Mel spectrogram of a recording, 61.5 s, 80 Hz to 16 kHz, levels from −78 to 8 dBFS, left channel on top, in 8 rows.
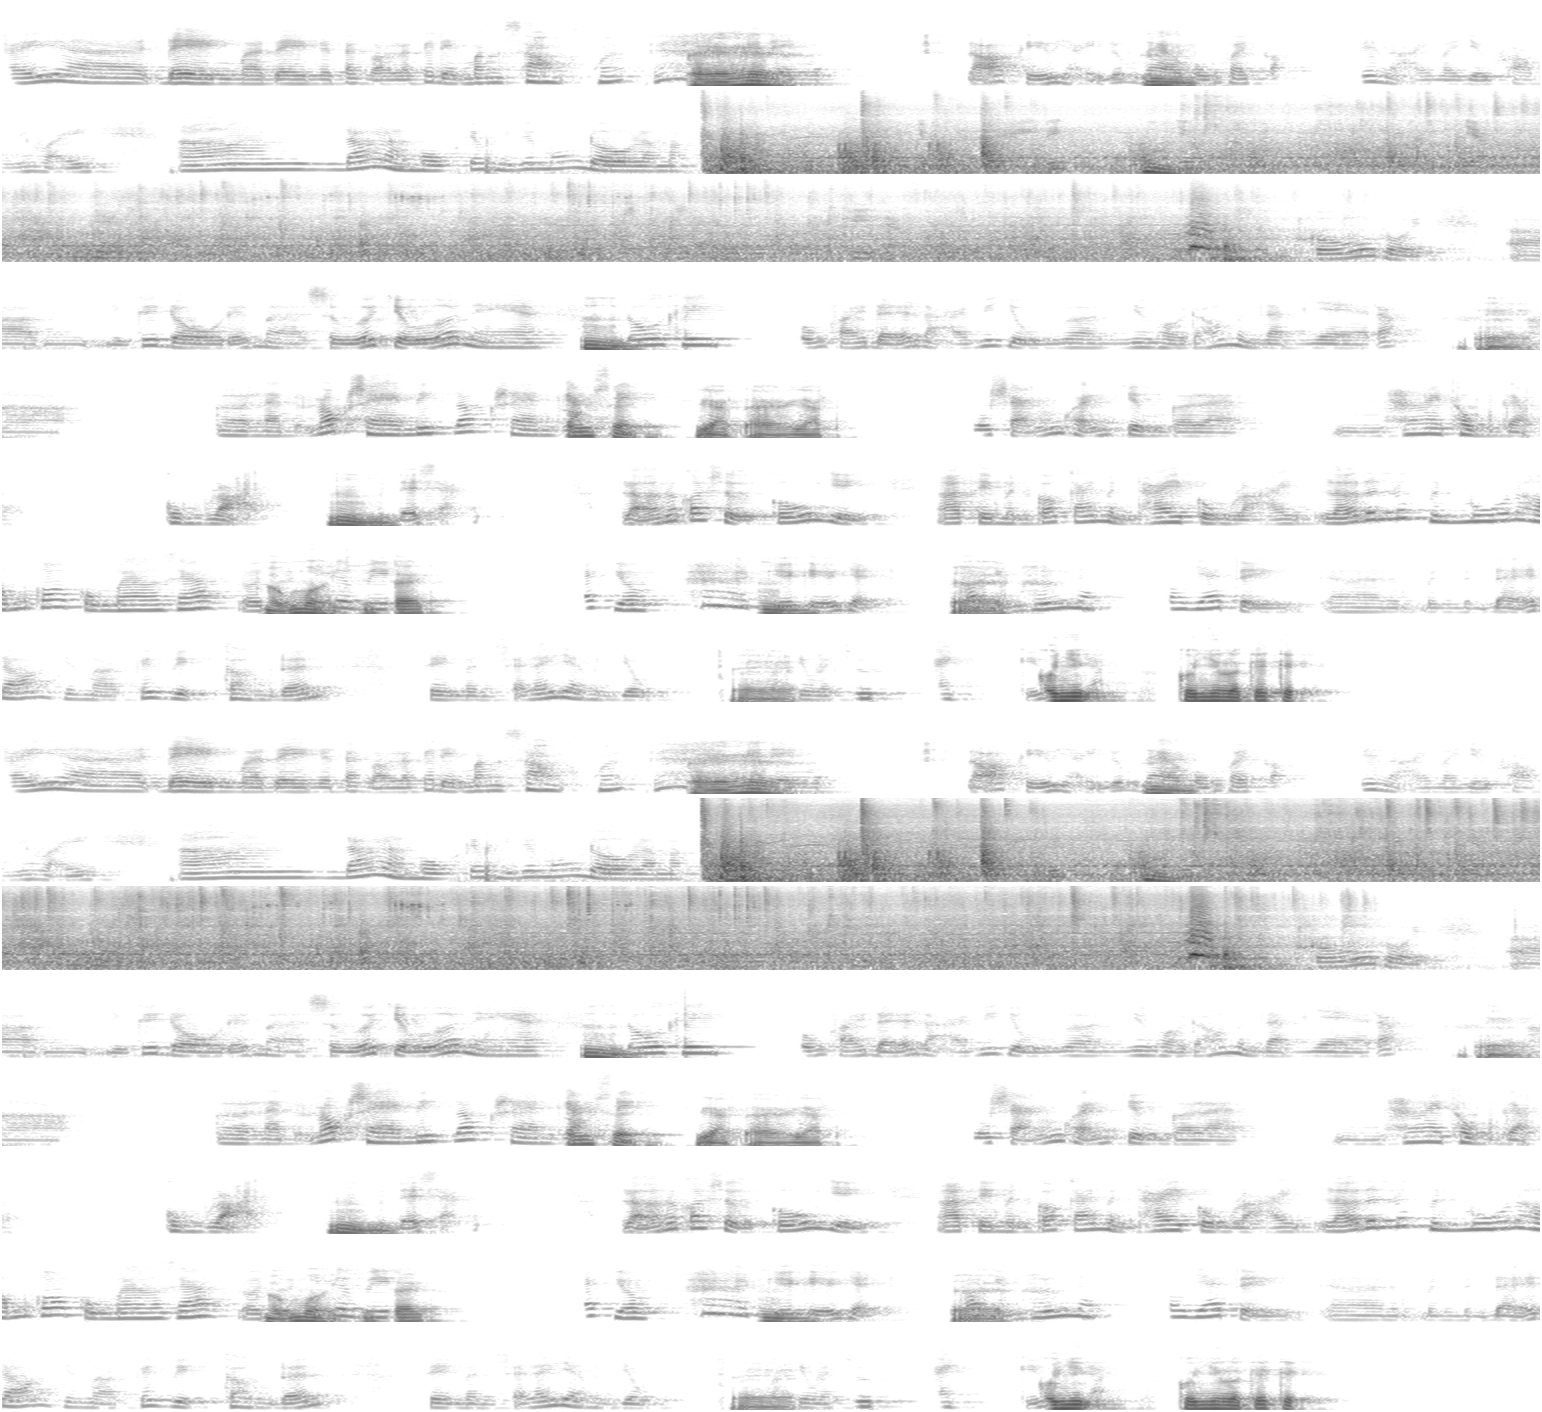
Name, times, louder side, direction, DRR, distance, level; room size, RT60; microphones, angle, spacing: voice 1, 0.0-4.1 4.8-6.4 6.8-14.1 14.5-26.7 27.1-30.1 30.3-31.1 31.8-33.9 34.7-34.8 35.6-37.0 37.4-38.4 39.3-39.7 40.3-40.7 41.3-48.1 49.2-50.5 51.0-51.6 52.0-57.2 57.8-58.2 58.5-58.6 58.9-59.2, equal, 10° left, 5 dB, 3.1 m, -45 dB
voice 2, 3.4-4.0 5.7-6.0 13.4-13.7 26.0-26.3 30.4-30.7 33.6-33.9 34.2-34.9 40.1-40.4 47.5-47.8 48.1-48.2 49.9-50.2 50.9-51.2 57.5-57.8 59.0-59.4 59.7-60.3, left 2 dB, 35° left, 13 dB, 0.7 m, -31 dB
sound 1, 10.1-10.2 11.2-22.2 22.9-23.0 26.5-26.6, right 5 dB, 80° right, 0.8 m, -30 dB
20.0 x 14.5 x 4.7 m, 0.42 s
head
